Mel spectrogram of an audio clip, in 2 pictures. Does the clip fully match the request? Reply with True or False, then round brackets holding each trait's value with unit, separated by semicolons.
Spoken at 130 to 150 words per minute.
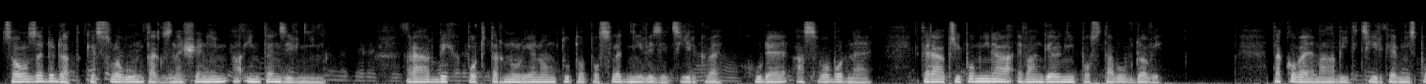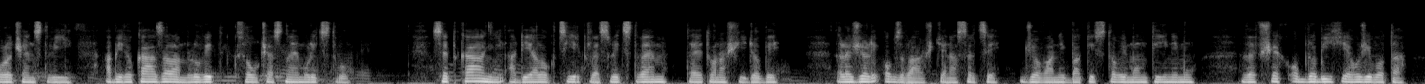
False (120 wpm)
